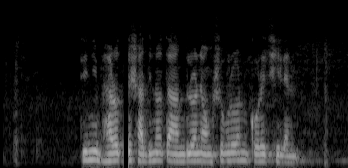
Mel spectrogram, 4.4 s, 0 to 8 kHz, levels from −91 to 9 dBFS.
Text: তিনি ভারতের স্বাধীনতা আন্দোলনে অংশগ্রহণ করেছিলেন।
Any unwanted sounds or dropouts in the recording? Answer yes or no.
yes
